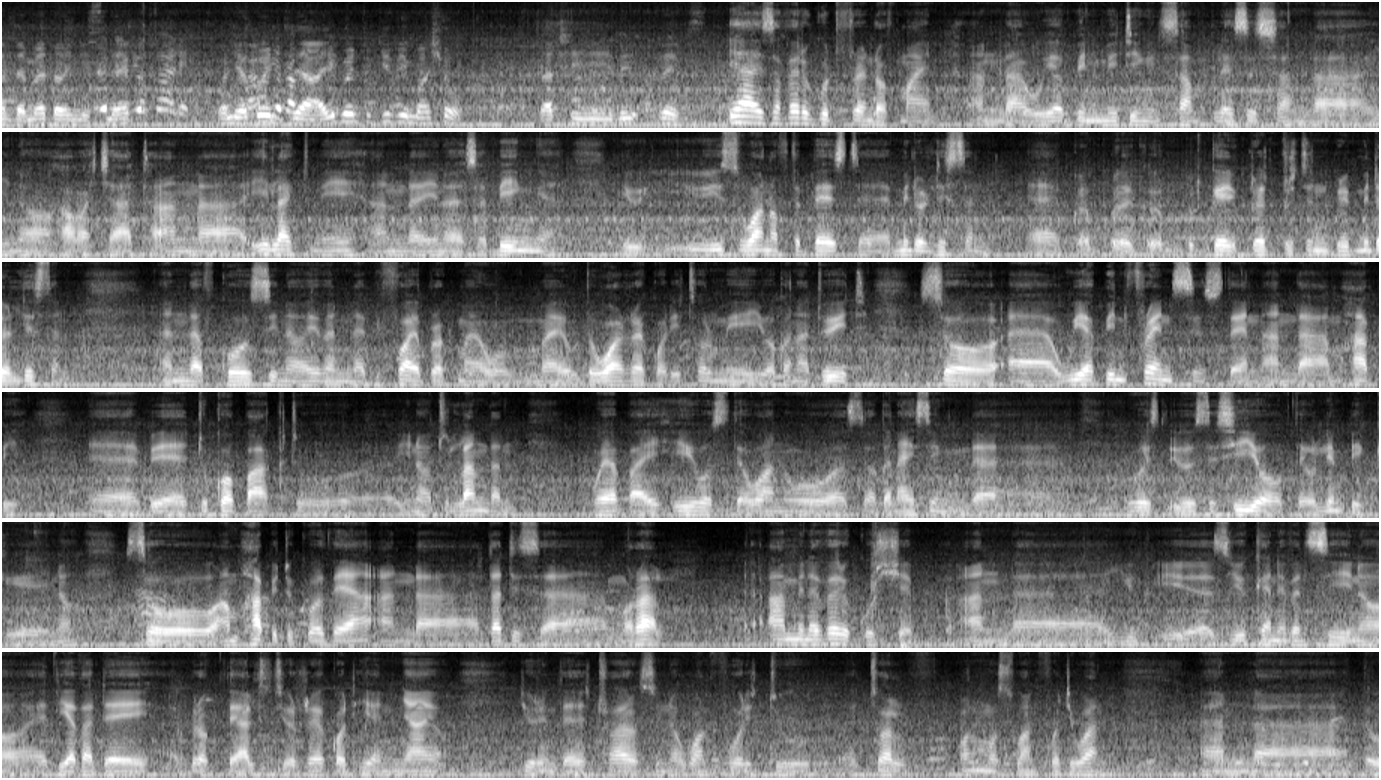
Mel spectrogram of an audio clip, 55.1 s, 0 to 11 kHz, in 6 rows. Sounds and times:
Speech: 0.0s - 53.3s, 53.9s - 55.0s.

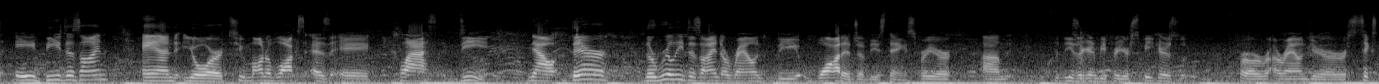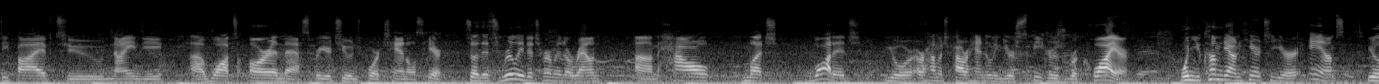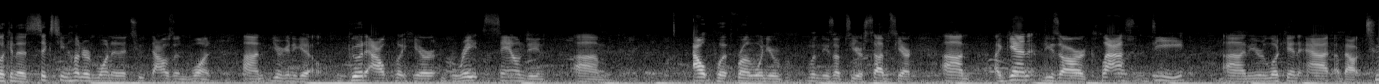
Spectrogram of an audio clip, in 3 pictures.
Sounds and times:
Speech: 0.0s - 41.3s.

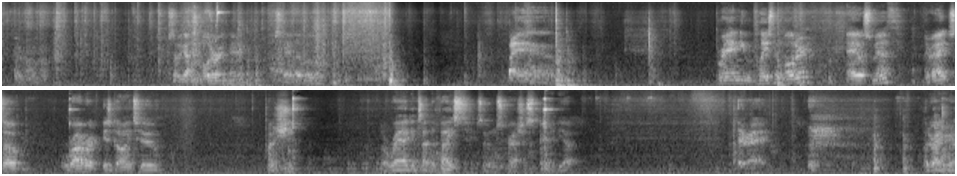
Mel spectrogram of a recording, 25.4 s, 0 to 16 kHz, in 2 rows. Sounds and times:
Speech: 2.2s - 4.4s, 6.7s - 7.5s, 9.5s - 14.9s, 16.2s - 16.7s, 17.7s - 20.4s, 22.5s - 23.0s, 25.0s - 25.4s.

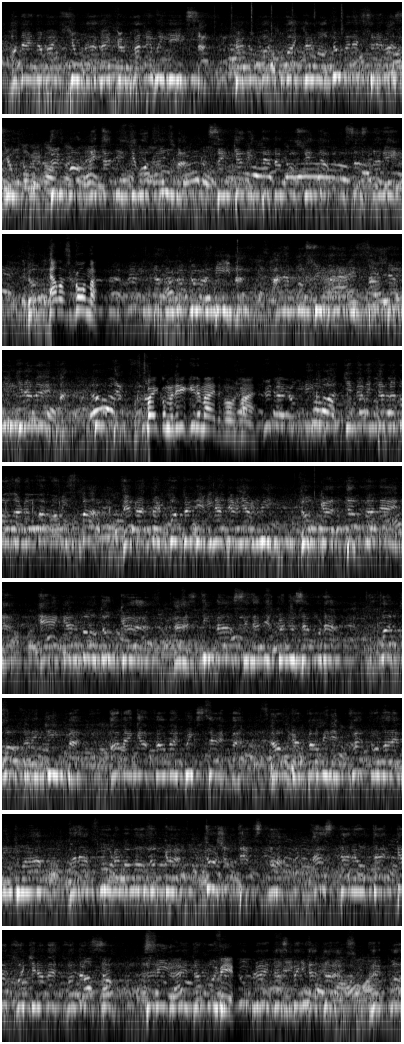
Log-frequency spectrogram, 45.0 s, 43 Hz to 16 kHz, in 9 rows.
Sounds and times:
Speech: 0.0s - 44.9s.

